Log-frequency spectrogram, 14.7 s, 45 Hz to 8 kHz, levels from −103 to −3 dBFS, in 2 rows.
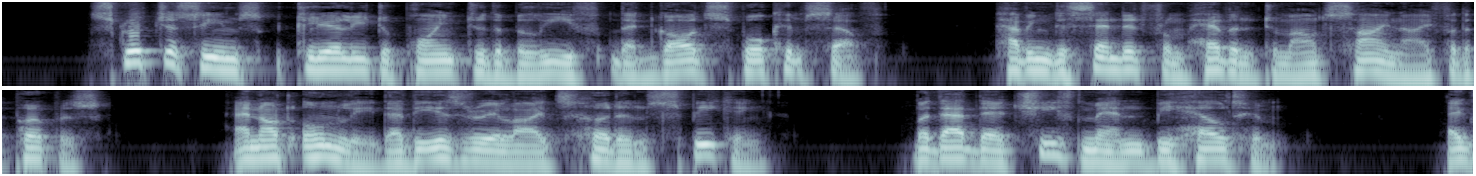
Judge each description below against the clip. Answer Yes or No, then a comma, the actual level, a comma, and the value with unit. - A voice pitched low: Yes, low, 105 Hz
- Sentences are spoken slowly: No, average, 165 wpm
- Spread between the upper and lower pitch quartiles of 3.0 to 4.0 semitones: No, average, 4.7 semitones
